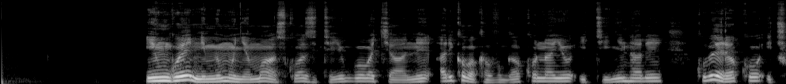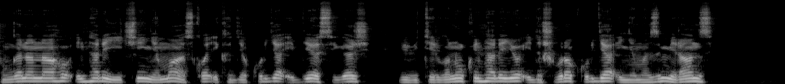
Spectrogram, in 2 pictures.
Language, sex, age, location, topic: Kinyarwanda, male, 25-35, Nyagatare, agriculture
